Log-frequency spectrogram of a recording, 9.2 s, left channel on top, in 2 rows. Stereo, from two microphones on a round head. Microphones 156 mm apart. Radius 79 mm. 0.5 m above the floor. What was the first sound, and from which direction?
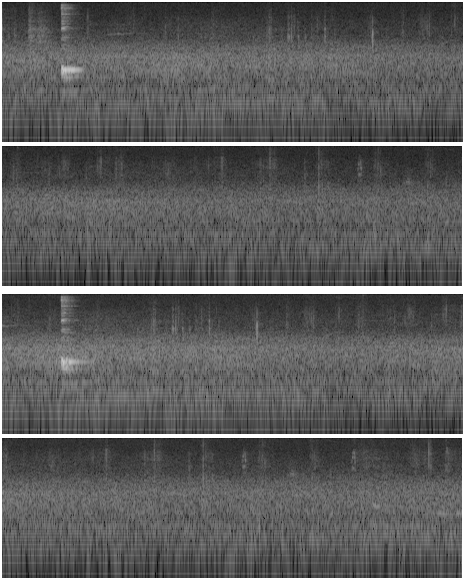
A cowbell, 10° right (ahead or behind).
